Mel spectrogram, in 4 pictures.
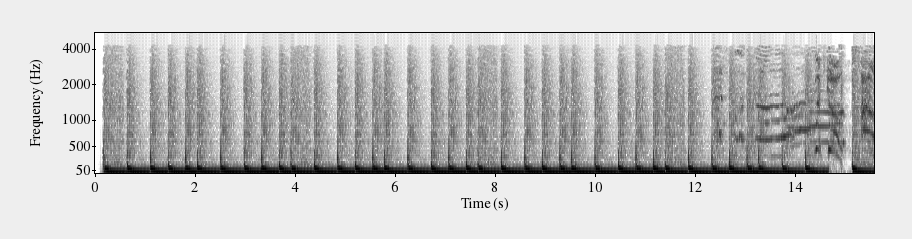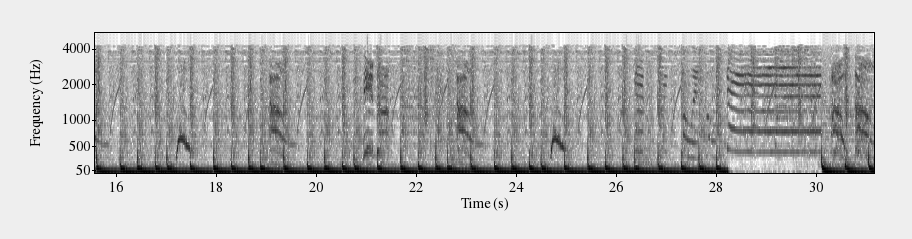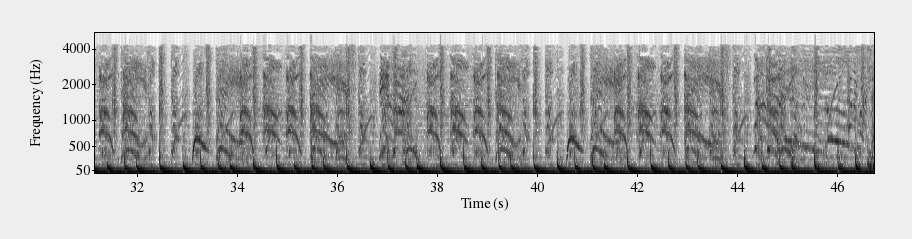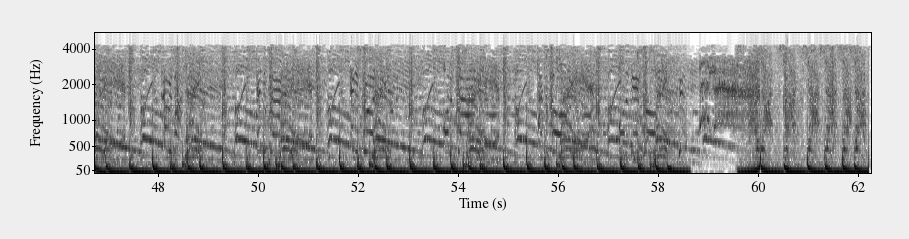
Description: HIP HOP/R&B
大箱DJは必至のチュ〜ンとなったお馴染みの特大BOMB!!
